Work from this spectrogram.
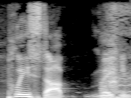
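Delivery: put-on bored tone. Retelling how a woman reacted, so bored with it: imitating someone bored. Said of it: "so bored with it".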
